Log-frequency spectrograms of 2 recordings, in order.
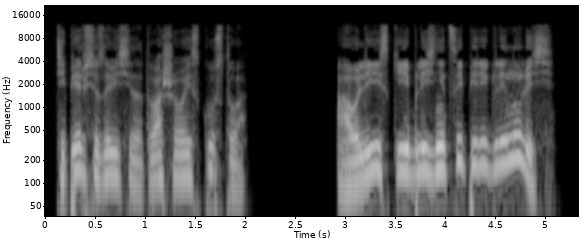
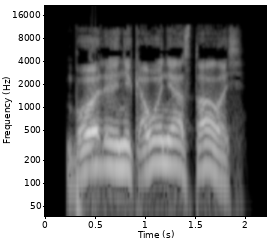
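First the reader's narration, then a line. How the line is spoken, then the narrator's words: Shouting soldier. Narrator (Russian): прокричал один из щитоносцев прикрытия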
